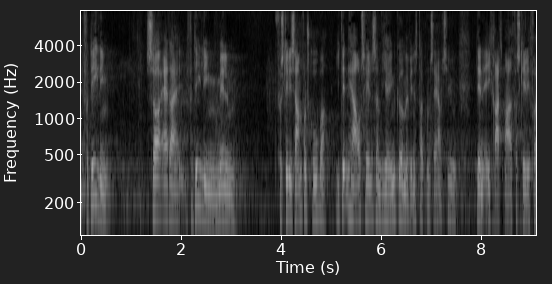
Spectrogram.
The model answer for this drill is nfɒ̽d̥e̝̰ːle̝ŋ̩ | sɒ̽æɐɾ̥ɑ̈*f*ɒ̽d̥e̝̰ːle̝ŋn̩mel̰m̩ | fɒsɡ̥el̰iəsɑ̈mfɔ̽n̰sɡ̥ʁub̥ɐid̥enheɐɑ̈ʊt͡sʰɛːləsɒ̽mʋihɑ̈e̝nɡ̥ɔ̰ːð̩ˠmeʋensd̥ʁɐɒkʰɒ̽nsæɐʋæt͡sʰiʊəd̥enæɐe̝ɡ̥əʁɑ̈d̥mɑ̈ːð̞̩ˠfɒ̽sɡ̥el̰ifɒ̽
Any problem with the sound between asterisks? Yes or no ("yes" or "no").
no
